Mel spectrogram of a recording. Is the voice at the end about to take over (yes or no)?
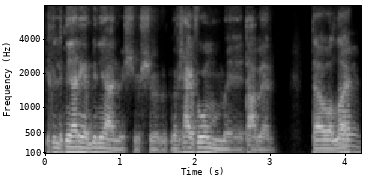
no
